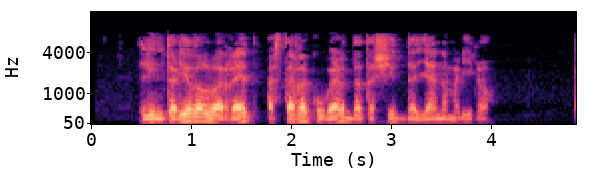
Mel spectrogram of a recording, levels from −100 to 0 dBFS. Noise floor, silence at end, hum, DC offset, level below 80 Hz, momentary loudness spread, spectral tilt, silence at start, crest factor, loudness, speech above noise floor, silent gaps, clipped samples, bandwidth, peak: -78 dBFS; 0.9 s; none; under 0.1%; -54 dBFS; 15 LU; -5 dB/octave; 0.5 s; 16 dB; -16 LUFS; 62 dB; none; under 0.1%; 7.8 kHz; -2 dBFS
